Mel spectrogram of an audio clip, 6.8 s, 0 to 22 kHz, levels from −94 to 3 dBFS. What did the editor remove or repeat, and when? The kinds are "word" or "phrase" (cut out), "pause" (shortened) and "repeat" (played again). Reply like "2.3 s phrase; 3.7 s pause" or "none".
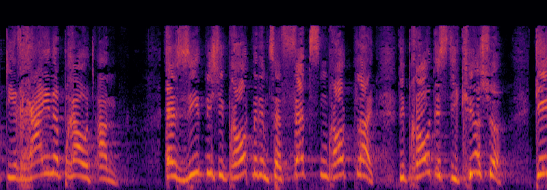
none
